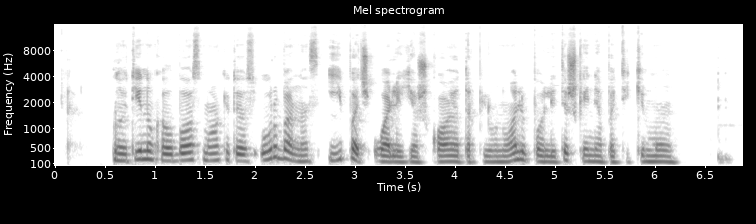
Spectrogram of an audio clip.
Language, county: Lithuanian, Vilnius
